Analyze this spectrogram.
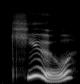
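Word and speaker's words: queue: Cue, pronounced like cue, means to line up in order.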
